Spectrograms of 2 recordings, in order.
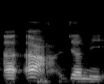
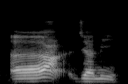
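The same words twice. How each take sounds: First: The second hamza is pronounced fully and clearly. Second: The second hamza is softened between hamza and vowel. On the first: The speaker calls it wrong. "bukan dibaca a'jami. Ini namanya tahqiq" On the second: The speaker calls it right. "dalam riwayat Hafs dibaca tashil hamzah ini"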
